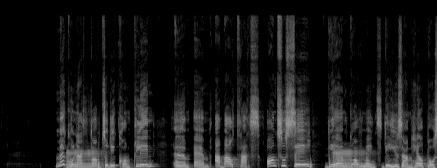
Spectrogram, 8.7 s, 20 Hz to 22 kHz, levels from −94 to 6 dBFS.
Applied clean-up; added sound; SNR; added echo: neural mask model RNNoise.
